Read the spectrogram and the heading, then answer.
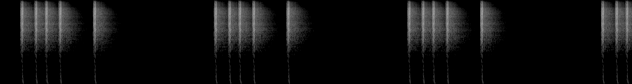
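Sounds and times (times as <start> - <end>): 
percussion: 0.2 - 1.2, 2.2 - 3.1, 4.1 - 5.1, 6.0 - 6.3.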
